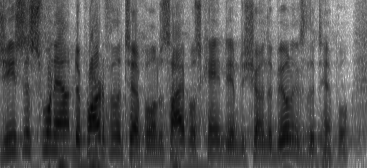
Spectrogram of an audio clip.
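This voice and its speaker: A man's high-pitched, animated voice with lively intonation and a Louisiana accent, over a quiet background. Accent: Southern US (Louisiana). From US South, Louisiana. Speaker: travelling preacher. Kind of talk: sermon. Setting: church service. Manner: animated, punchy preaching cadence with rapid asides and call-and-response amens; quick-fire, repetitive stammering starts when building a point. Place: church. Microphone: lapel.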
